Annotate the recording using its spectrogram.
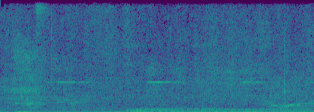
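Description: A motor vehicle engine running with a steady low hum that sets in about halfway through, over a faint short high beep repeating a little under twice a second.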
